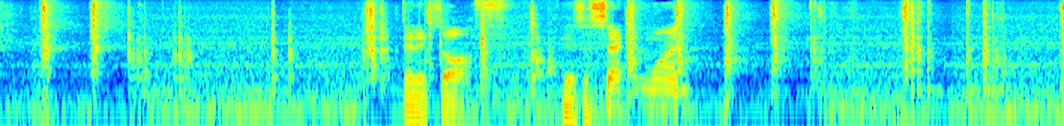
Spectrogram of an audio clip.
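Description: Hammer driving a chisel to knock integrated circuits off a circuit board, a series of sharp metallic knocks and scraping creaks spaced irregularly, with someone talking over them.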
